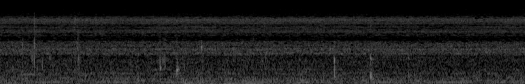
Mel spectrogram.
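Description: Liquid simmers in a pot with soft bubbling pops.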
